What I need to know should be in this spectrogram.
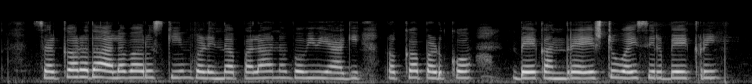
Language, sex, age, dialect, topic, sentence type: Kannada, female, 18-24, Central, banking, question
